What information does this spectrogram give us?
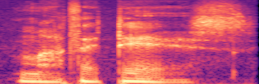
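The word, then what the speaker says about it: μαθητής: Here's how you would pronounce it. Mathetes.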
